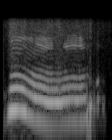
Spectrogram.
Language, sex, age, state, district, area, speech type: Odia, female, 45-60, Odisha, Sundergarh, rural, conversation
